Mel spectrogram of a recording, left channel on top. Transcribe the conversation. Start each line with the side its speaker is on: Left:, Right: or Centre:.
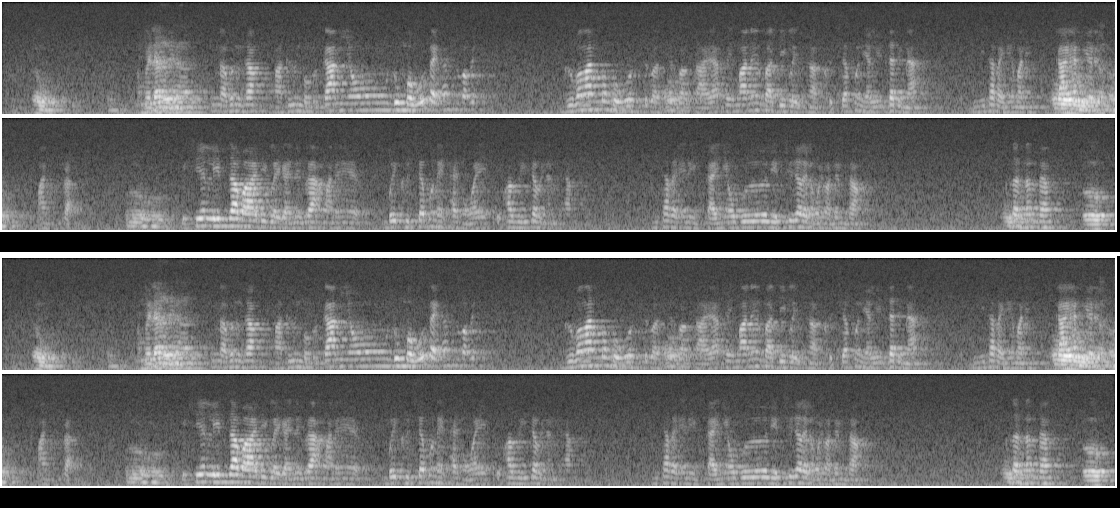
Right: औ। औ
Left: बिदिनोसै
Right: ओमफ्राय दा नोंथाङा
Left: जोंनाबो नोंथां माथो होनबावनो गामियाव दंबावो गायखांजोबाखै। गोबाङानो दंबावो सोरबा सोरबा
Right: अ
Left: गायाखै मानो होनबा देग्लाय जोंहा खोथिया फोनाया लेट जादोंना। बिनि थाखायनो माने
Right: औ
Left: गायाखै
Right: नोंथां
Left: आरो मानसिफ्रा
Right: औ औ।
Left: एसे लेट जाबाय देग्लाय गायनायफ्रा माने बै खोथिया फोनाय टाइमावहाय अखा गैयि जाबायना नोंथां बिनि थाखायनो नै गायनायावबो लेट सो जालायलांबाय माथो नोंथां
Right: औ
Left: खोनादों ना नोंथां?
Right: औ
